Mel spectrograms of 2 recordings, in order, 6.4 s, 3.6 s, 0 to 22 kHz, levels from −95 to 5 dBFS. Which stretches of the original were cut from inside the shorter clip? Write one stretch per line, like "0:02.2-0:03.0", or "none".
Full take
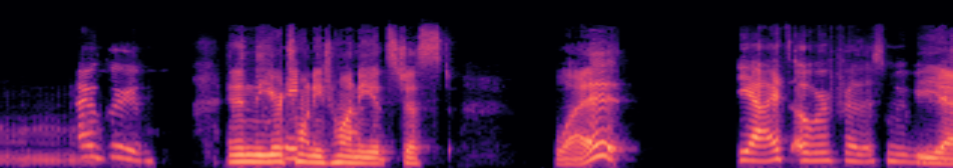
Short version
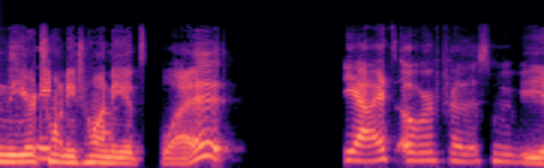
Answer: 0:02.6-0:03.6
